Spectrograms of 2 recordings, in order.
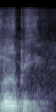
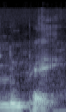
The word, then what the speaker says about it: Lupe: from texas l-u-p-e it was loopy she very lovingly corrected me it is lupe lupe lupe i'll keep an eye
